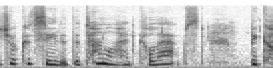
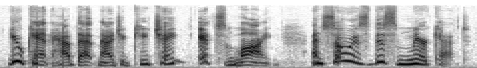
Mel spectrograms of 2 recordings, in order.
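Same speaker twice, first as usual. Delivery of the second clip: loud, possessive goblin outburst; shouting goblin; 7 dB louder than usual. A narrator's reading. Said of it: "he shouted".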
